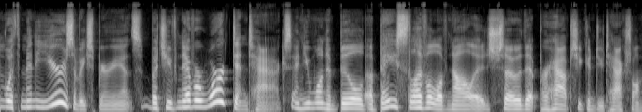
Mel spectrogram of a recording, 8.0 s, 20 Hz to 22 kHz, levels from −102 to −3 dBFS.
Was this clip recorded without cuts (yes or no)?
no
